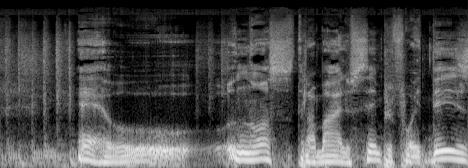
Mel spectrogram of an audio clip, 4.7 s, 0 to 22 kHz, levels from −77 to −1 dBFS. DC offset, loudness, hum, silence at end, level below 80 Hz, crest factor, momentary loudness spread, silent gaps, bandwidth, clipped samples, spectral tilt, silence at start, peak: under 0.1%; -14 LUFS; none; 0 s; -28 dBFS; 10 dB; 12 LU; none; 18.5 kHz; under 0.1%; -5.5 dB/octave; 0 s; -4 dBFS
